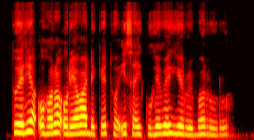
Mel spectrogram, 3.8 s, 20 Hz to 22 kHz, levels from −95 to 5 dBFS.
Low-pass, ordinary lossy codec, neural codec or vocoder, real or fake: 19.8 kHz; Opus, 24 kbps; vocoder, 44.1 kHz, 128 mel bands every 256 samples, BigVGAN v2; fake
